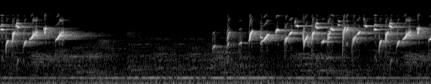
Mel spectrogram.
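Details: European goldfinch, a two-year-old caged male, singing in the mating season to attract females: a short twittering phrase, a pause of over a second, then a long lively run of bright slurred chirps.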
